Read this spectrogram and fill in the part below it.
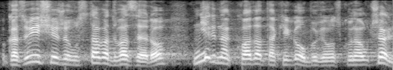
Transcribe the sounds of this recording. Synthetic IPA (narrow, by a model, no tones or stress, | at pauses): ɔkazujɛɕɛʐɛust̪avad̪vazɛɾɔɲɛnakwad̪at̪akʲɛɡɔːbɔvʲjɔ̃skunaut͡ʂɛlʲɲ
